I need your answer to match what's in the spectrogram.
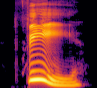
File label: "fee", English; 3000 words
